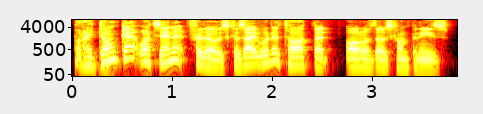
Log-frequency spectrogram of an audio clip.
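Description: A man's voice: mid-range voice, big pitch swings, fairly quick, no echo, studio quality. A man talking casually as a panelist in a tech discussion. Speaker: podcast panelist from a tech company.

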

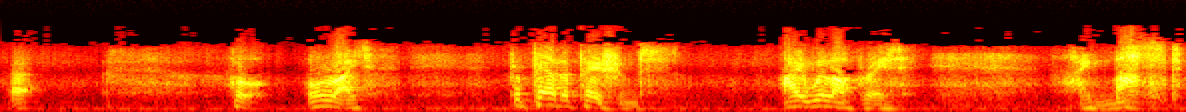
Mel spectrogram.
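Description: An actor playing a tormented, obsessed surgeon in a melodramatic 1960s radio horror drama, brooding and halting. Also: male voice, medium pitch, animated, slightly rough, full character voice. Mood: distraught. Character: tormented surgeon obsessed with his own deadly hands. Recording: noisy, muffled old radio recording.

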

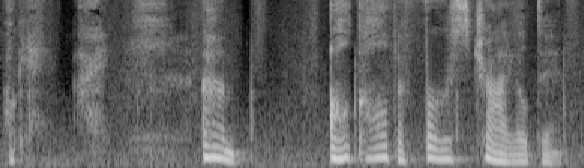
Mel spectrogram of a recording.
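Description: An actress playing a prim, bossy, judgmental church youth leader in a comedic audio drama, sweetly stern and passive-aggressive with dramatic pauses. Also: female voice, on the low side, lively intonation, a little mellow, in a large hall, slight background noise. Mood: brisk, chirpy.

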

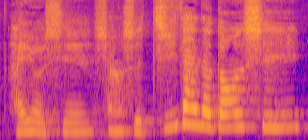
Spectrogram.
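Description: A woman's voice: high-pitched, animated, moderate pace, darkish tone, faint music behind. A woman narrating a scripted children's story as its storyteller.

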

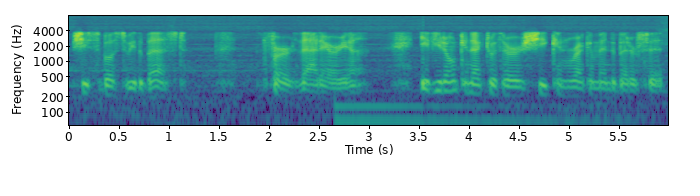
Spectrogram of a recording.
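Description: Brief: man playing dry, teasing, protective older brother, low voice, tinny phone line, audio drama. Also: fairly quick. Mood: teasing, guarded. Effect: phone call filter.

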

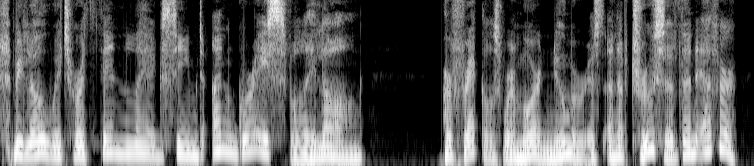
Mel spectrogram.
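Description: A woman narrating classic literature as a dramatic audiobook, in a theatrical, deliberate and expressive way. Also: on the low side, no room sound, clean studio sound.

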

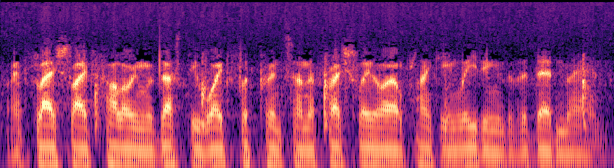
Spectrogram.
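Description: A man's voice: extremely low pitch, little pitch movement, fast. An American man playing a hard-boiled Los Angeles private detective in a radio drama, with clipped, commanding, world-weary speech. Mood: grim, watchful. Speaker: lead actor and first-person narrator. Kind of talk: 1940s radio detective acting and narration. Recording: noisy old-time radio recording.

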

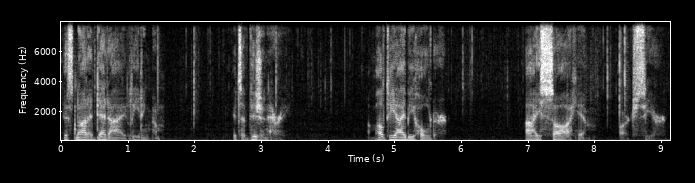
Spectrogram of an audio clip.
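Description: An actor playing a grave seer in a fantasy audio drama, speaking in a hushed, halting, solemn way. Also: male voice, on the low side, slightly rough. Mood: grave, haunted. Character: grave male seer reporting dire visions to his superior.

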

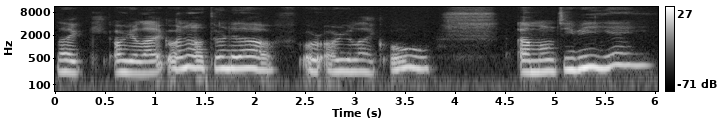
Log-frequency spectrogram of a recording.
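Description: A woman's voice: high-pitched, takes it slowly, vocal fry, darkish tone. A woman whose first language is Dutch, playfully asking a question in a self-recorded video message. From Belgium or the Netherlands. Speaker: viewer sending in a question.

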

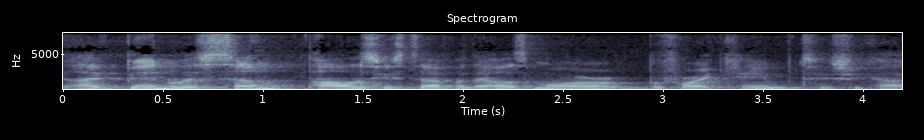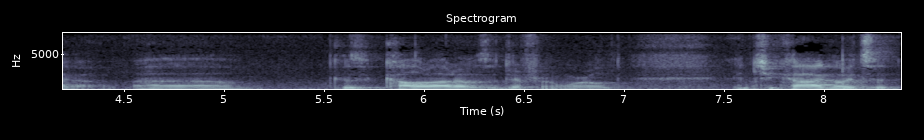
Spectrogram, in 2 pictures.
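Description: A man from Houston, an Old Testament scholar, talking as a podcast guest in a thoughtful, measured way with frequent fillers. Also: fairly low pitch. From Houston, Texas, United States. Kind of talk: podcast interview. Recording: roomy sound with faint ambient noise.

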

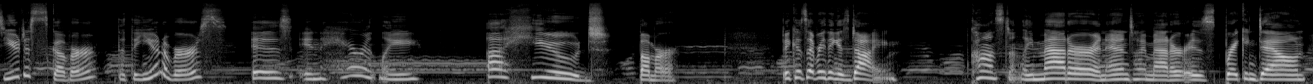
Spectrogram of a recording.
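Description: A sardonic, brainy female scientist in a comic audio drama. Her voice is high, her delivery dry, blunt and world-weary. Faint music sits behind her. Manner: dry, wry, sharp-tongued.

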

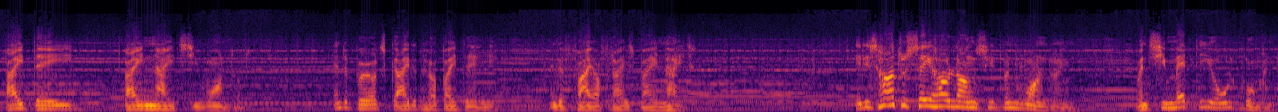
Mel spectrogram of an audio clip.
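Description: A man's voice: mid-range voice, sing-song, measured pace, pauses often, poor audio. Man narrating a fairy tale over music. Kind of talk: scripted storybook narration, 1940s radio.

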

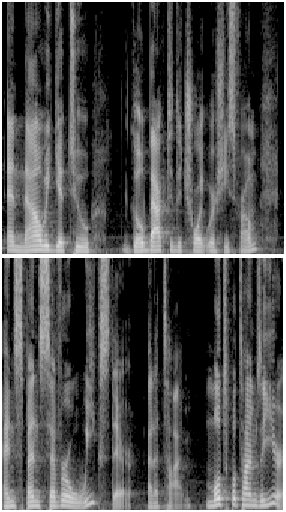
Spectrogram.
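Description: A young man from Bulgaria hosting a solo podcast and talking to his listeners in a relaxed, conversational way. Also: medium pitch. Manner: conversational, with fillers and asides to listeners. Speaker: podcast host. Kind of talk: casual solo podcast monologue.

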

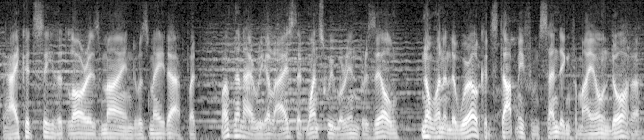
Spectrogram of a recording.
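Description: An actor playing an outwardly calm but secretly anxious bank man, with tense, clipped delivery in 1950s radio drama style. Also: low voice, moderate pace, few pauses, music in the background, natural voice. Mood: grave, confiding. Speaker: lead actor and narrator. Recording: vintage 1950s radio broadcast.

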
